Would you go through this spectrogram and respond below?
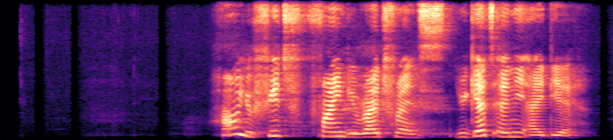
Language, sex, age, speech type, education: Nigerian Pidgin, female, 30-45, spontaneous, tertiary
